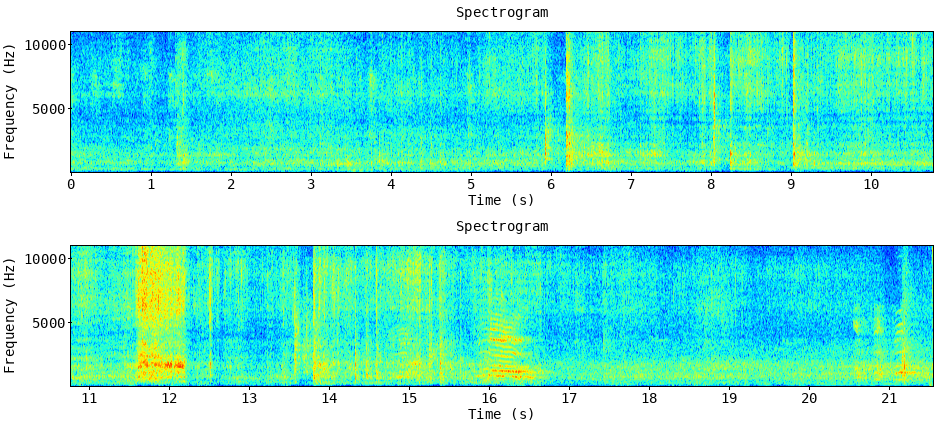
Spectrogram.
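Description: Skateboard wheels rolling on an asphalt road, with several sharp clacks of the board and a longer, louder burst of noise about twelve seconds in.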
